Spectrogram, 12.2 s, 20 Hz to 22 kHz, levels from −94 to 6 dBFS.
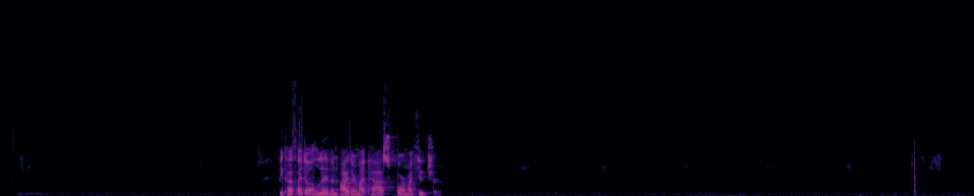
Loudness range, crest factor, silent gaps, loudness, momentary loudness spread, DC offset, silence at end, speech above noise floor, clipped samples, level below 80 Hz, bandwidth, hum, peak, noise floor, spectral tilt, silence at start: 9 LU; 26 dB; none; -46 LUFS; 9 LU; under 0.1%; 6.7 s; 41 dB; under 0.1%; under -90 dBFS; 11.5 kHz; none; -28 dBFS; -87 dBFS; -4 dB/octave; 3.5 s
